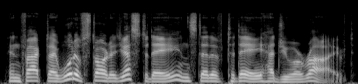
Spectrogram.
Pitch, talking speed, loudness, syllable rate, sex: 150 Hz, 235 wpm, -18 LUFS, 5.9 syllables/s, male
